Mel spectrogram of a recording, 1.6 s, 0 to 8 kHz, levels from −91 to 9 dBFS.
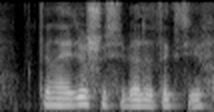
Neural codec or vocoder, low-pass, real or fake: none; 7.2 kHz; real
